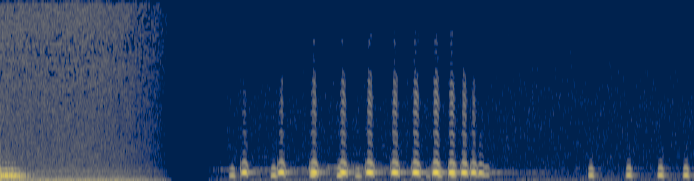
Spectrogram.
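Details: After a burst of rustling noise, an owl gives a quick series of short hooting notes, about a dozen in a row, then four more spaced slower near the end.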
